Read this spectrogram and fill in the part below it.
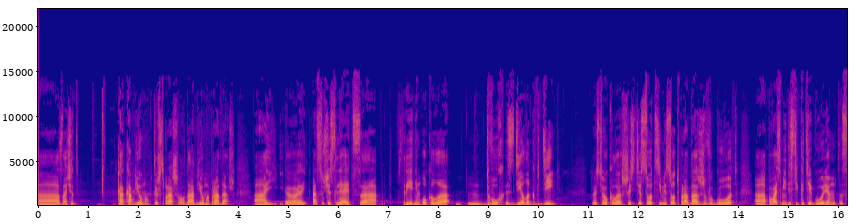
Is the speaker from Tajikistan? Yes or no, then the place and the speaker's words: yes; Kurgan-Tyube, Khatlon, Tajikistan; я родился в Курган-Тюбе, воспитывался в Курган-Тюбе, закончил среднюю школу номер 9 Курган-Тюбе имени Дзержинского.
